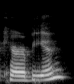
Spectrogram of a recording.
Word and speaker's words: Caribbean: Oh yeah, Nico says that tonight they're showing Pirates of the Caribbean. Now that's actually really difficult to pronounce because in Italian it's Caraibi, Hmm.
